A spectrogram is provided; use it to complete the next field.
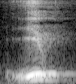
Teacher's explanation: உதடுகளை மூடி காற்றை மார்பிலிருந்து வெளியிட்டால் இப் என்ற ஒளி பிறக்கும். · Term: வல்லின ஒளி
